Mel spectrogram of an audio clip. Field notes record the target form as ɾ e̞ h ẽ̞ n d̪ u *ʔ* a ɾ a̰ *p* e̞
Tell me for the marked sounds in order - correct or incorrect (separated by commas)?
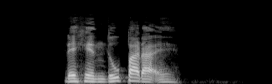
incorrect, incorrect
